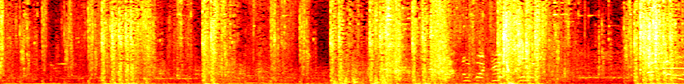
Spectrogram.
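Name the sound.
gunfire and mortar fire, Metal Gear Solid V video game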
